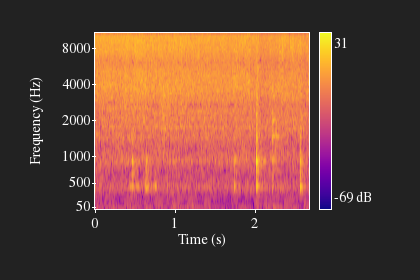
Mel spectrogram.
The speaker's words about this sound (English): And I'm gonna go back to my cooking because I'm gonna burn this if I don't stop yakking.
